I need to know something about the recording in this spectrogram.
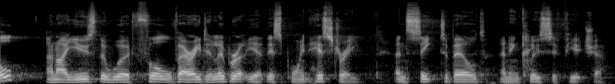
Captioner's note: none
